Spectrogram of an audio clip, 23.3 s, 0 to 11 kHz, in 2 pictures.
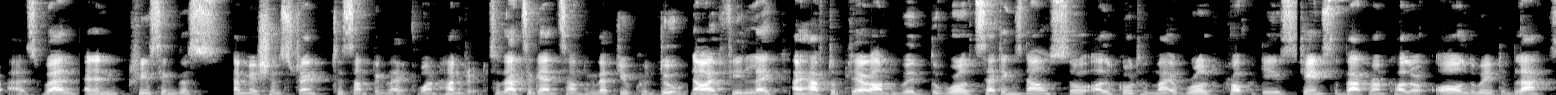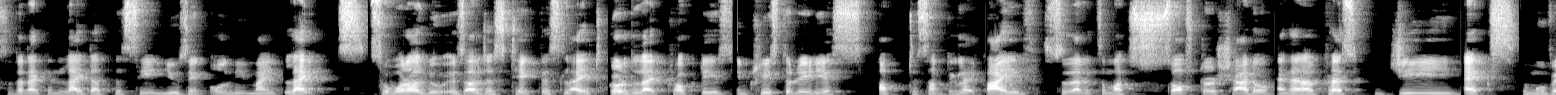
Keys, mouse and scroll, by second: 1.5-3.3 drag, 3.3 0, 3.6 scroll down 3, 3.6 space, 4.1-5.1 middle drag, 5.1-5.8 scroll up 1, 5.1 space, 6.9 scroll down 1, 6.9 space, 7.2-8.5 drag, 9.3 click, 9.7 click, 13.7 click, 14.3 middle click, 16.2 click, 17.1-19.0 drag, 20.6-21.7 scroll down 3, 21.8 g.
